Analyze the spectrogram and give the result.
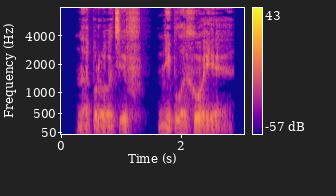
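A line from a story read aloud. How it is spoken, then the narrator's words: Mocking retort. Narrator (Russian): возразил Конрад насмешливо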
